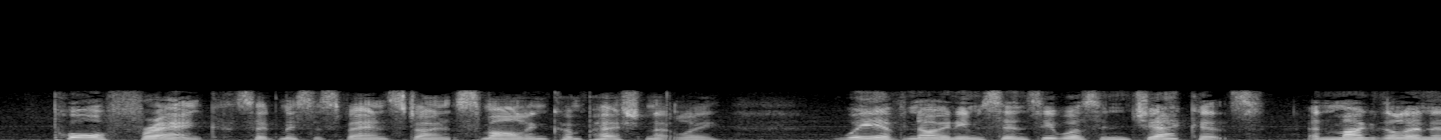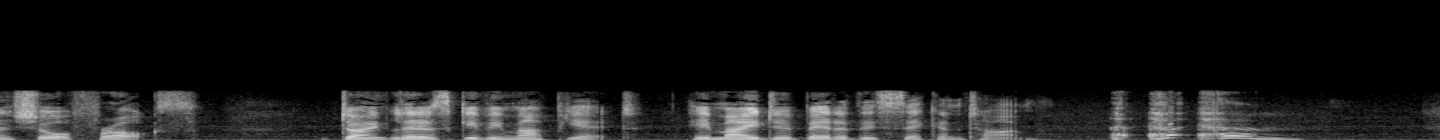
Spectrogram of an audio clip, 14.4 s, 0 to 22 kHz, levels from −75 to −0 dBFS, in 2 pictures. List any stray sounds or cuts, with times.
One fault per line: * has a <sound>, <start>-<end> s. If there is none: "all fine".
* has a throat clearing, 12.7-13.7 s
